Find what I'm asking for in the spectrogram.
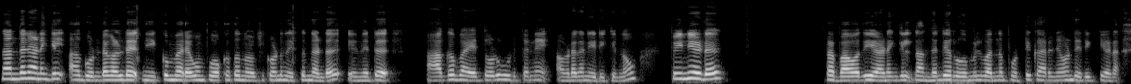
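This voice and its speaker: A woman narrating a recap of a TV serial episode in a brisk storytelling manner. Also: medium pitch, fairly even intonation, a little mellow, no room sound.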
